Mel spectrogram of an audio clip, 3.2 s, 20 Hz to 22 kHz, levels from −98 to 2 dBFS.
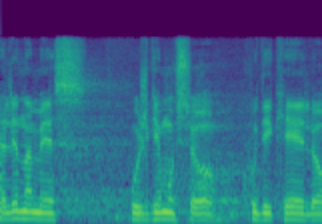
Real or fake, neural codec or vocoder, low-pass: fake; vocoder, 44.1 kHz, 128 mel bands, Pupu-Vocoder; 10.8 kHz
